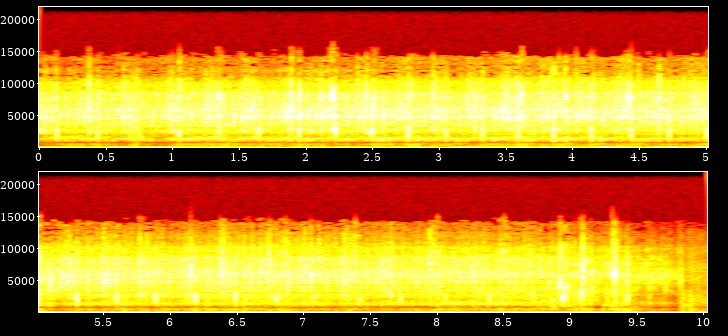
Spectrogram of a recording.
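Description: Spinning reel being cranked on a fast retrieve, its mechanism ticking quickly and evenly, over a steady background hiss.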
